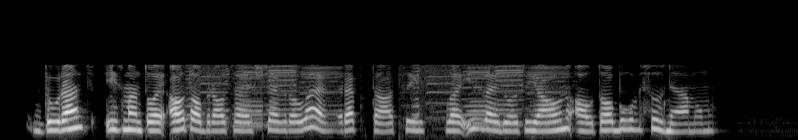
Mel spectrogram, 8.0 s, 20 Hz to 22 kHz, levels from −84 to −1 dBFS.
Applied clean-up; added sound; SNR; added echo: none; Harmonica; 19 dB; none.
